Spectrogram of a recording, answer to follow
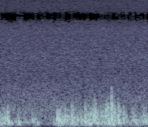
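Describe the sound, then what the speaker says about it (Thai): Strong wind blows outdoors near a stream among mushrooms and flowers, gusting as a low rumbling buffet against the microphone that swells and fades over a couple of seconds. "ลมแรงมากเลยค่ะ"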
